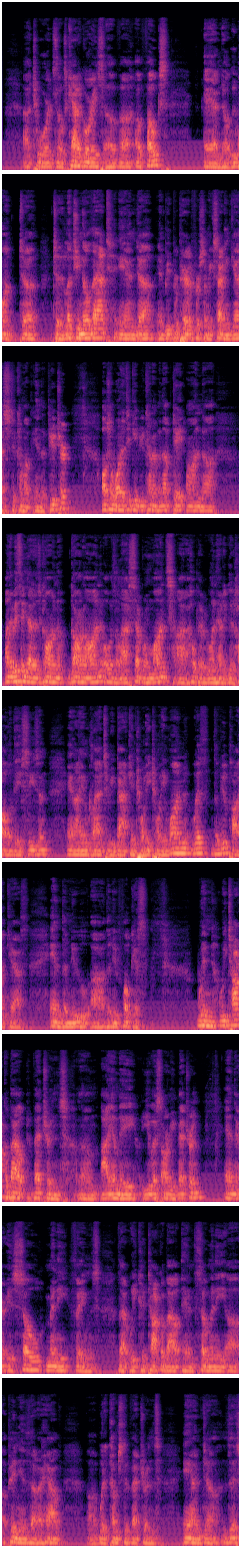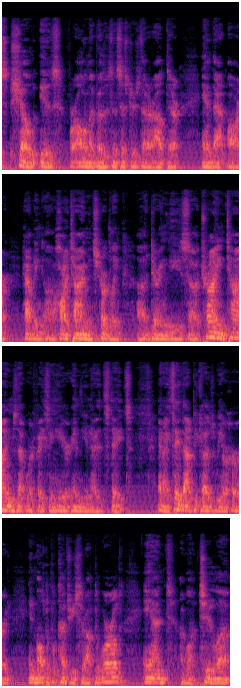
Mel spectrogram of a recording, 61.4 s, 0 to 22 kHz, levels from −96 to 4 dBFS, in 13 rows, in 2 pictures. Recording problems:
off-mic speech; far
room echo; very slight; dies away in 0.3 s
electrical hum; faint; throughout; 60 Hz, 25 dB below the speech

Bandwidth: 14.5 kHz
